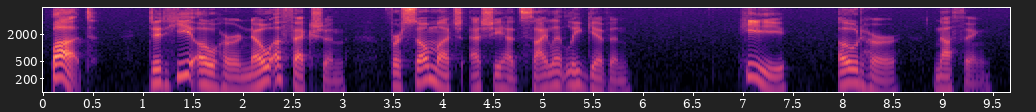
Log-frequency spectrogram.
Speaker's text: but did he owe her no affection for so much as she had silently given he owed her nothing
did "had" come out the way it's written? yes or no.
yes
